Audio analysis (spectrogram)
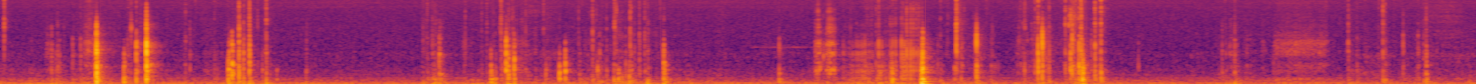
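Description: Fingertips and painted nails tap quickly on the front face of a hollow white paper gift bag. Soft, dry papery taps and light crinkling scratches come in irregular bursts over a low, steady rumble, with a few sharper clicks standing out.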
